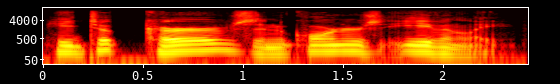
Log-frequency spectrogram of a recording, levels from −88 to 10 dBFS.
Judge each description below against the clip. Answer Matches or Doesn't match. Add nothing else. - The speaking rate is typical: Matches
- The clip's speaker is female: Doesn't match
